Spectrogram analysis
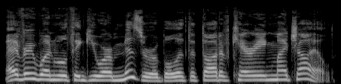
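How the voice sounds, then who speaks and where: A woman voicing a big, devoted alien male lover who speaks softly and formally. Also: medium pitch, fairly quick, no echo, studio quality, natural voice. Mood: tender. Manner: soft, earnest, formal phrasing.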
